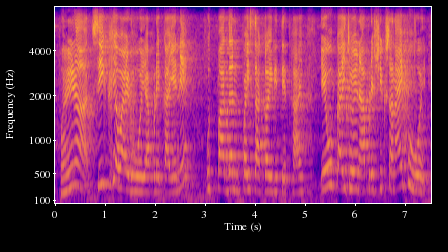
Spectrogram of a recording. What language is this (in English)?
Gujarati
